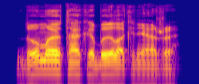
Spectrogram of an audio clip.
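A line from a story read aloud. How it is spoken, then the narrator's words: Weary agreement. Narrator (Russian): устало согласился Степан Иванович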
